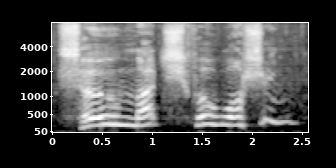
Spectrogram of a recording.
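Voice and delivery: slow, high, drawn-out grumble; grumbling donkey. Acted. Gloomy donkey grumbling about washing, slow and sour. Eeyore voice.

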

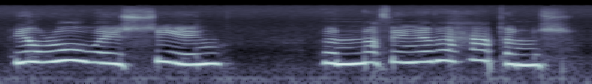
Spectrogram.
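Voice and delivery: very high, slow, plaintive Roo; sad. A narrator's reading. Roo laments to Kanga that outings never happen, sad squeak. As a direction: complain sadly in a little squeaky voice. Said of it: "said Roo sadly".

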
